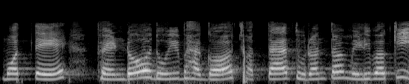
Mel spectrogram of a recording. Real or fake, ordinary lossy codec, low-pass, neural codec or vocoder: real; Opus, 16 kbps; 7.2 kHz; none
